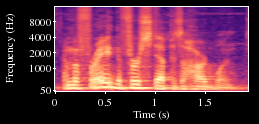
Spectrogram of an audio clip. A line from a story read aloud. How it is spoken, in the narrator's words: said the spirit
